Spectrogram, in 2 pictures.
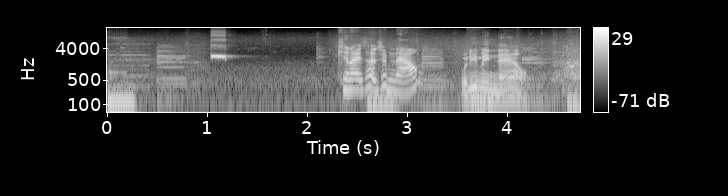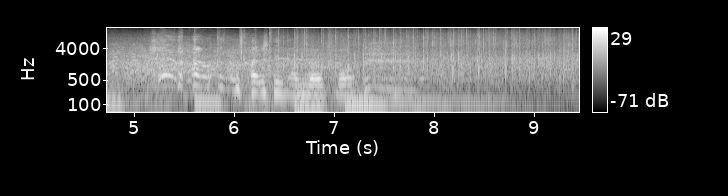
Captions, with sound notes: (BLOWS WHISTLE) Can I touch them now? What do you mean, now? (LAUGHS) I wasn't touching them before.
